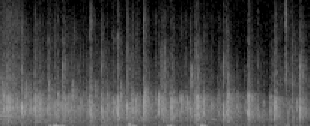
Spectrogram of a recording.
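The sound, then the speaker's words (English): A church audience claps steadily over several seconds as they stand to their feet, a dense wash of many hands with a few louder low thumps, no clear voices on top. “Clap your hands and stand to your feet.”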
